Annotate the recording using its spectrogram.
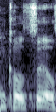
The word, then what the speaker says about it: Cosell: The Korean Cosell. Did I say that right? Yes, I did. The Korean Cosell.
